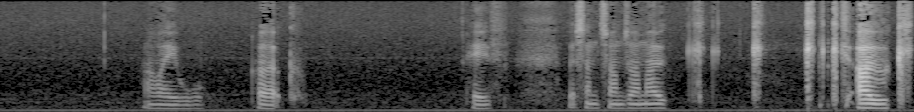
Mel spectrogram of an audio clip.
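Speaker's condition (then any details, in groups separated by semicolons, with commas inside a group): Stammer; family history of uncle who stammered when younger; stammers sometimes with coworkers, sometimes fluent, not much of a problem at work; varies a lot with circumstances, worse under stress, good and bad periods; repeated words, blocks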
